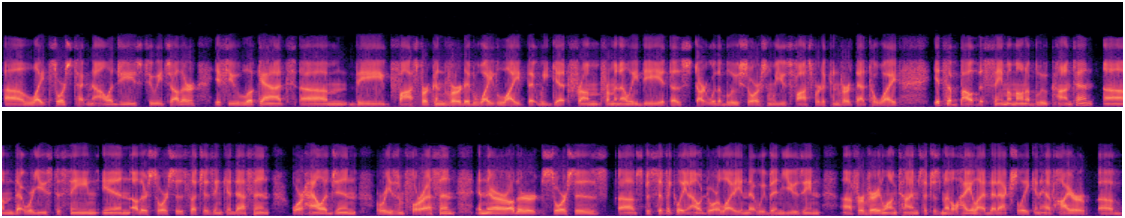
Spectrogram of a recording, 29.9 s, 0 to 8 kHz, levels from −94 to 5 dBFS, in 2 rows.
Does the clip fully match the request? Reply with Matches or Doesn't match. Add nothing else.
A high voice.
Doesn't match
